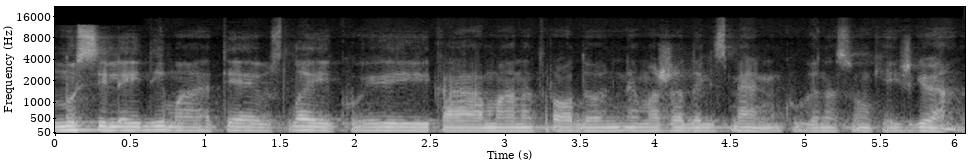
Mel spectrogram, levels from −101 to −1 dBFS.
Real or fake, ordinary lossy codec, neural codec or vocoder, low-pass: real; Opus, 32 kbps; none; 14.4 kHz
